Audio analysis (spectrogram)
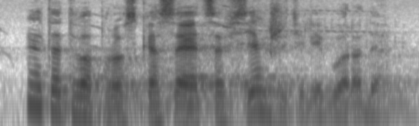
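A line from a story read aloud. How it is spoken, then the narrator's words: Calm answer. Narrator (Russian): спокойно ответила Эйдар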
